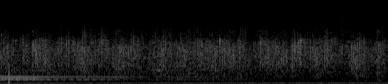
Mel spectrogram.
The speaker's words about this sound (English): And would you clap your hands to the Lord?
